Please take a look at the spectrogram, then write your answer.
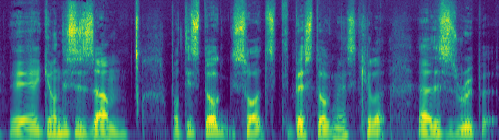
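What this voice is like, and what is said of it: Put-on Lebanese accent impersonation. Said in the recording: “It's funnier if I do the impersonation. ... I don't have an accent. ... I didn't know I was Lebanese.”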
